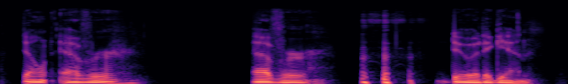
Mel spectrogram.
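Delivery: whispering. A parent recounts confronting kids who broke curfew, retelling a whisper. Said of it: "I walk in and I whisper".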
